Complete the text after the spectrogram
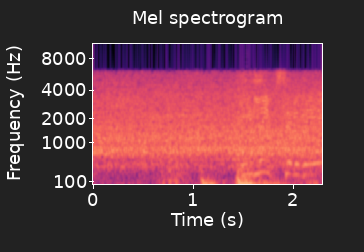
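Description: A wrestler's body slams heavily onto the ring mat.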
